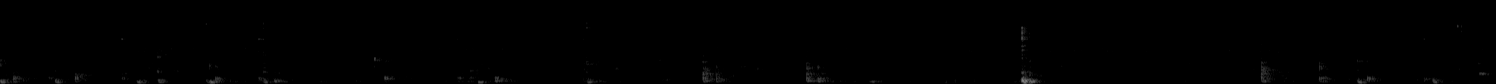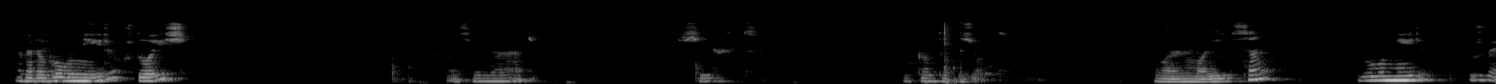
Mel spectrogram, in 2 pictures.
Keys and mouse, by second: 6.5 middle click, 8.0 click, 9.8 n, 12.3 middle click, 12.4 click, 12.5 middle click, 12.7 middle click, 12.9 click, 13.4-14.5 middle drag, 24.0 ctrl+j, 28.4-29.9 middle drag.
